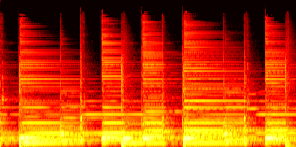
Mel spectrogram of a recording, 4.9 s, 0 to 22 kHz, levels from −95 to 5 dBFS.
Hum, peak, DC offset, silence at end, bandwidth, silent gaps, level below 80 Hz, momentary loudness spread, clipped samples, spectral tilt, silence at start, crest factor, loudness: none; 0 dBFS; under 0.1%; 0 s; 13 kHz; none; -28 dBFS; 9 LU; under 0.1%; -7.5 dB/octave; 0 s; 12 dB; -13 LUFS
